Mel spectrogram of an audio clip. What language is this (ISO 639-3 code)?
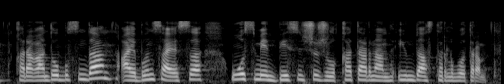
kaz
